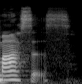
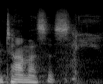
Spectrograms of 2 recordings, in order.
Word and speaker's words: Tomases: Because they probably spell it T-H-O-M, right? – Yeah, it sounds like plural Thomases. – Or they say wrong. – Tomases. Tomases. – Tamases. – Accent on the S's?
